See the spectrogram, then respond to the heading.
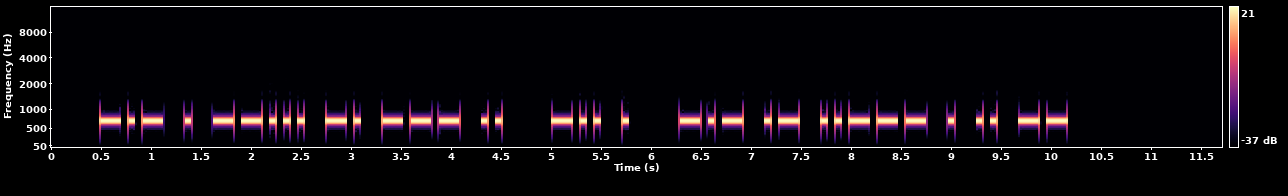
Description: Morse code, heard as a keyed tone, about 17 wpm, 700 Hz. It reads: KE7NOI DE KA2EIM
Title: USA Callsign DE Callsign - 6 Characters - 17wpm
